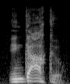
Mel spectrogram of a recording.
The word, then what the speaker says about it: Ngakoue: Ngakoue.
